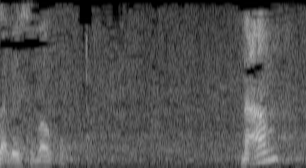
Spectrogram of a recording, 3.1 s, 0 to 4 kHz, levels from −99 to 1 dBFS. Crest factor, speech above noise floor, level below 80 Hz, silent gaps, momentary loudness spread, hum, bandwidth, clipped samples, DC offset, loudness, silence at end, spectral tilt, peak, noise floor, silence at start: 22 dB; 19 dB; -76 dBFS; none; 23 LU; none; 4 kHz; under 0.1%; under 0.1%; -33 LUFS; 0 s; -1.5 dB/octave; -16 dBFS; -54 dBFS; 0 s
